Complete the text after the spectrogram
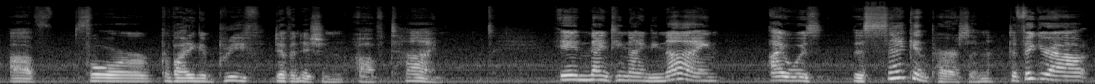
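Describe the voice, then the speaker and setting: A middle-aged physics blogger gives an informal dramatic reading, halting and emphatic, with trailing asides. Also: mid-range voice. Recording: background noise, ambient sound.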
